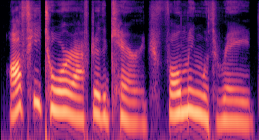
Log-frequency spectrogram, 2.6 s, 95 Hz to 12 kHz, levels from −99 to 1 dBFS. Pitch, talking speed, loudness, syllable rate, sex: 220 Hz, 210 wpm, -18 LUFS, 5.4 syllables/s, female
